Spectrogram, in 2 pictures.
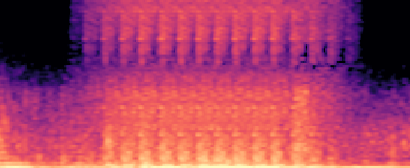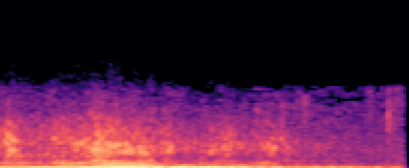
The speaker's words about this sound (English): It's definitely coming at us. It's preparing to make a strafing run.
